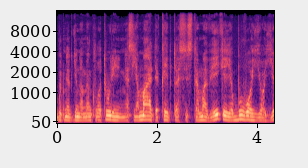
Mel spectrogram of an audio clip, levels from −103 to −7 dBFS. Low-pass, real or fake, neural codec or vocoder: 14.4 kHz; real; none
